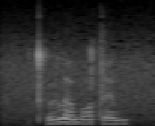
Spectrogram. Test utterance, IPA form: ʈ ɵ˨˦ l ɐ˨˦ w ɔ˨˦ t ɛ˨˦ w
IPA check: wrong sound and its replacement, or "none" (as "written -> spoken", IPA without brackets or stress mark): ʈ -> tʼ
